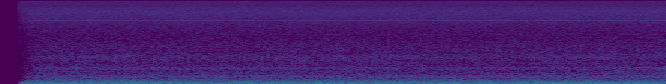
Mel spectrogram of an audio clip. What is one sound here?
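A pipe organ plays soft, low sustained chords.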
